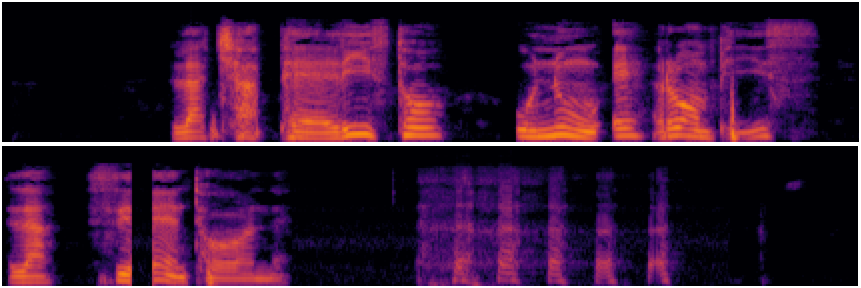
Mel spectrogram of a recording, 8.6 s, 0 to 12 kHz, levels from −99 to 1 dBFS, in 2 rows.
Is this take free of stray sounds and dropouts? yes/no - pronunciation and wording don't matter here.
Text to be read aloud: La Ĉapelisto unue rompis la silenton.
no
